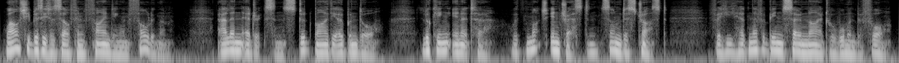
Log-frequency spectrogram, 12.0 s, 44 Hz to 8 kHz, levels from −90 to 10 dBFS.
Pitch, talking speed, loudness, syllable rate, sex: 100 Hz, 185 wpm, -19 LUFS, 5.5 syllables/s, male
